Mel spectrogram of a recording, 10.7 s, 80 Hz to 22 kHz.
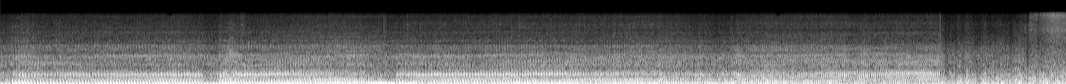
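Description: Bajaj Pulsar NS200's single-cylinder engine running under load on the move. Its note dips and picks up again twice, then climbs slowly, while the nearly empty tank makes the bike jerk. Near the end the engine note breaks up into a rush of wind noise.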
